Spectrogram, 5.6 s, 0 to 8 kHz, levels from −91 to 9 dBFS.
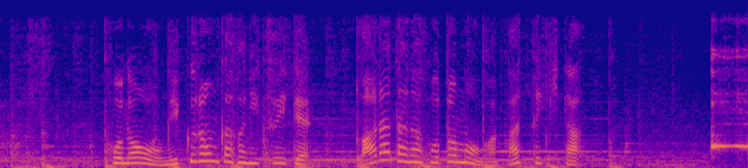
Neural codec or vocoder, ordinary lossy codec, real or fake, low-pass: codec, 16 kHz, 2 kbps, FunCodec, trained on Chinese and English, 25 frames a second; none; fake; 7.2 kHz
